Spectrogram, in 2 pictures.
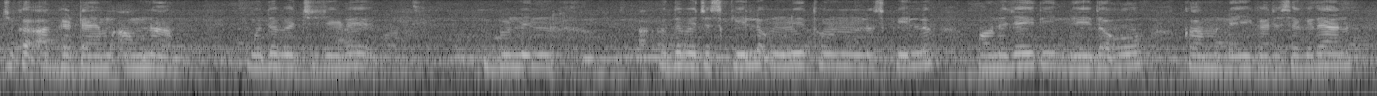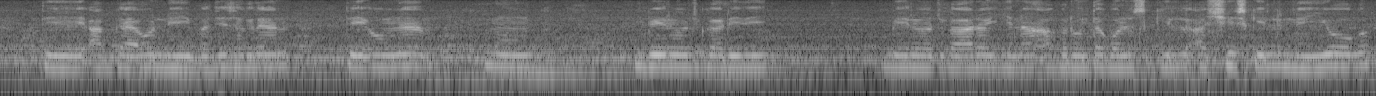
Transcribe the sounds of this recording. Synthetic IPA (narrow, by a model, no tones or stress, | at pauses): d͡ʒɪkaːʔəɡɛːʈaːɪmaːunaː | od̪eːbɪt͡ʃd͡ʒeːɽeː | bn | ʊd̪eːbɪt͡ʃsə̥kɪlʊnĩːt̪ʰoːnskɪl | aːnaːd͡ʒaːiːd̪iːnẽĩːd̪aːoː | kəmnəĩːkəɾiːsəkd̪eːɦən | t̪eːəɡɛːoːnəĩːbəd̪eːs̬əkd̪eːɦən | t̪eːoːnɛ̃ːũː | beːɾoːd͡ʒɡaːɾiːd̪iː | beːɾoːd͡ʒɡaːɾɦoːijenaːəɡəɾʊnd̪aːkoːlskɪlə̰ʃʰiːsə̥kɪlnəĩːɦoːɡ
